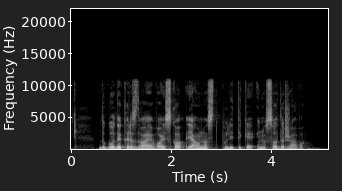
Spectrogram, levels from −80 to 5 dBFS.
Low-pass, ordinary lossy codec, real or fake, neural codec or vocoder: 10.8 kHz; none; fake; vocoder, 24 kHz, 100 mel bands, Vocos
